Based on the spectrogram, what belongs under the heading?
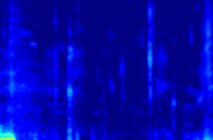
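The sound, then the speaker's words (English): Someone chews loudly and theatrically, impersonating Norm MacDonald's Burt Reynolds chewing: exaggerated mastication with wet smacks and crunchy clicks in an uneven rhythm, no talking. “I wish people on, like, that are listening to us could see you visibly just chew like that.”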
